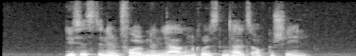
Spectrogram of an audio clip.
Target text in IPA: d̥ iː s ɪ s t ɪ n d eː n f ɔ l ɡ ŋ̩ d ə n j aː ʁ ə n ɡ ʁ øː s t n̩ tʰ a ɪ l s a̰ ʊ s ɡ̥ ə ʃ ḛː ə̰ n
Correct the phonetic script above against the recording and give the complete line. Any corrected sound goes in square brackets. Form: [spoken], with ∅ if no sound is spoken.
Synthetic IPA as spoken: d̥ iː s ɪ s t ɪ n d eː n f ɔ l ɡ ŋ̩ d ə n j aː ʁ ə n ɡ ʁ øː s t n̩ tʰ a ɪ l s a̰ ʊ [x] ɡ̥ ə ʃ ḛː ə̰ n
